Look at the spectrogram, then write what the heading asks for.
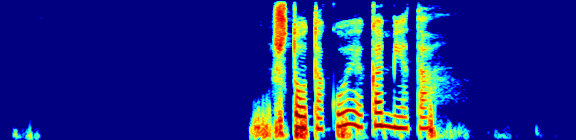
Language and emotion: Russian, neutral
